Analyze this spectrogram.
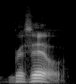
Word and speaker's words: Brazil: syllable is zil now the stress is on the second syllable and so an English person pronounces this word Brazil now you can see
